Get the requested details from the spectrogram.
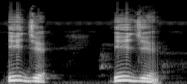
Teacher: ij'alu huruf eh a harakat i jadi dibaca i ya kemudian huruf ja berharakat sukun atau mati maka dibaca pantul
